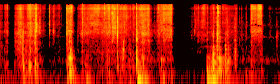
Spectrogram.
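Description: Utility knife scraping and cutting through plastic wrap on a styrofoam shipping box, then the styrofoam pieces rubbing and scraping as the box is pulled open, in irregular strokes with a brief pause partway through.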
